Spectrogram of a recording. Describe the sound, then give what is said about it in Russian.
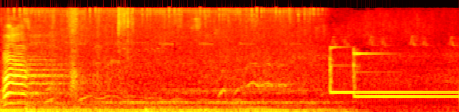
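A doorbell rings with a clear two-note ding-dong chime near the end, following several seconds of low, steady rumbling background noise; the chime's lower note rings on and fades. “дверь откроешь, пожалуйста? Кто там пришел?”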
